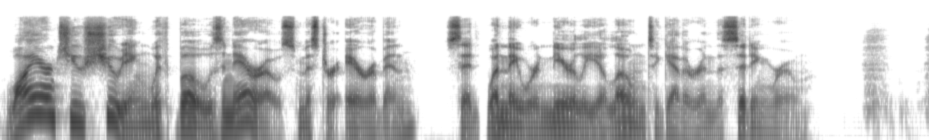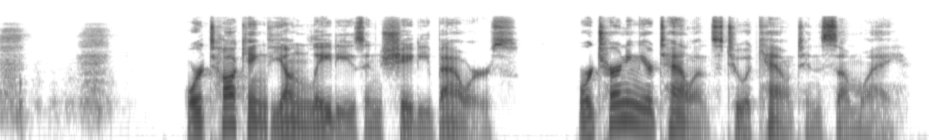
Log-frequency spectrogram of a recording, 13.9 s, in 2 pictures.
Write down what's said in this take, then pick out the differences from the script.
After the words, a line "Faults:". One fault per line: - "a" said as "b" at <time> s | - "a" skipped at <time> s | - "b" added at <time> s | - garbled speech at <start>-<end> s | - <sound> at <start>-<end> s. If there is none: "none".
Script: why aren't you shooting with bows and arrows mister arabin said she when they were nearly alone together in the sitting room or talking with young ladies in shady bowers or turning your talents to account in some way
why aren't you shooting with bows and arrows mister arabin said when they were nearly alone together in the sitting room or talking young ladies in shady bowers or turning your talents to account in some way
Faults:
- "she" skipped at 3.6 s
- sniff at 6.5-8.0 s
- "with" skipped at 9.0 s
